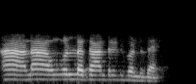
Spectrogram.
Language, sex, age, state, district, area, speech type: Tamil, female, 45-60, Tamil Nadu, Thoothukudi, urban, conversation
